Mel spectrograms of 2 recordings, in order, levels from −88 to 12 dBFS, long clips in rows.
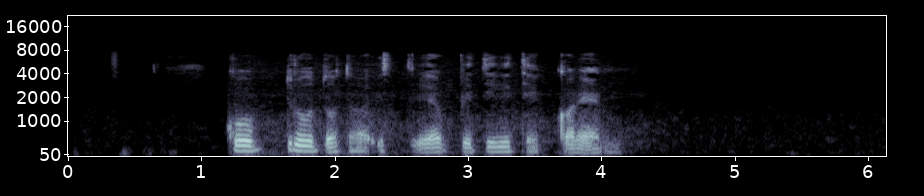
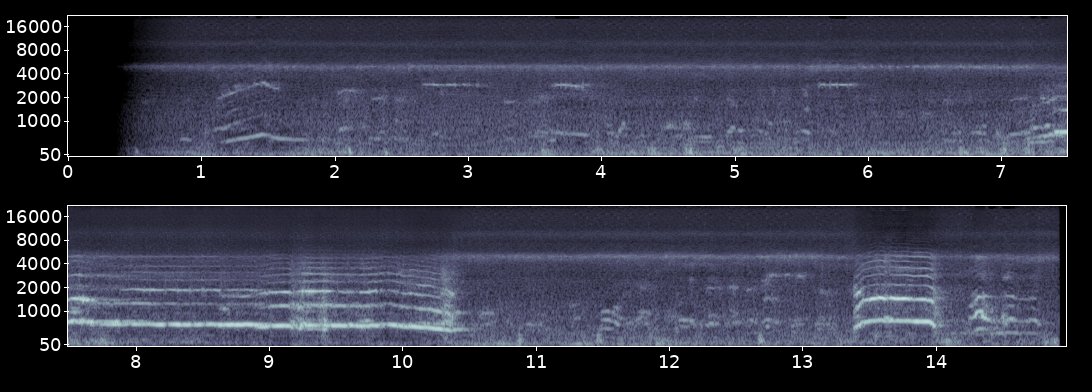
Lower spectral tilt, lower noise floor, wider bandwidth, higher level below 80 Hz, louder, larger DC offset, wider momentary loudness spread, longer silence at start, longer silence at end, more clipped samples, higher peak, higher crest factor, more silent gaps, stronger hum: first, -7 dB/octave vs -3.5 dB/octave; first, -76 dBFS vs -42 dBFS; second, 7.6 kHz vs over 20 kHz; second, -60 dBFS vs -42 dBFS; second, -20 LUFS vs -14 LUFS; neither; second, 10 LU vs 19 LU; first, 1.2 s vs 0.75 s; first, 2 s vs 0.05 s; neither; about the same, -2 dBFS vs 0 dBFS; about the same, 20 dB vs 18 dB; neither; neither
